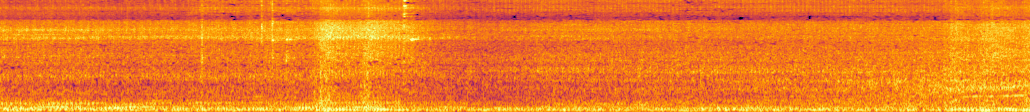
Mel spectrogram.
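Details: Honda GTR motorcycle that had a rough engine noise, after replacing the chain tensioner: steady single-cylinder rumble that picks up cleanly with a couple of blips, with no rattle or chain slap. Running healthy.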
